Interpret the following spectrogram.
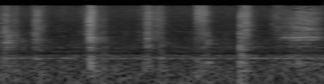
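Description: Tarot deck being shuffled by hand: a quiet series of short card slaps, about three a second.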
